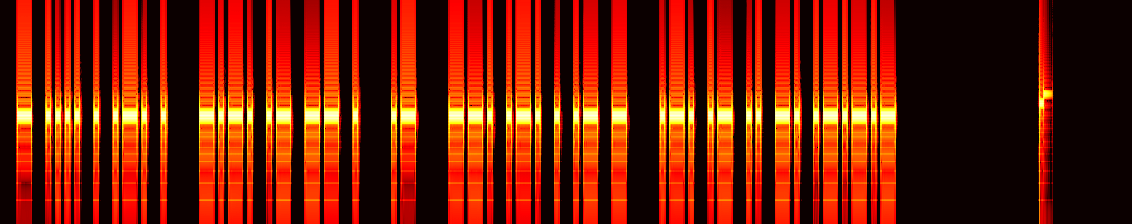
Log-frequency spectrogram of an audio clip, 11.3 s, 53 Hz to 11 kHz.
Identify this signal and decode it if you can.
Morse code, heard as a keyed tone, about 25 wpm, 700 Hz. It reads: THERE CAME A GREAT RAIN.
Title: Sentences from Top 1000 Words - Review Part 3 - 25wpm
